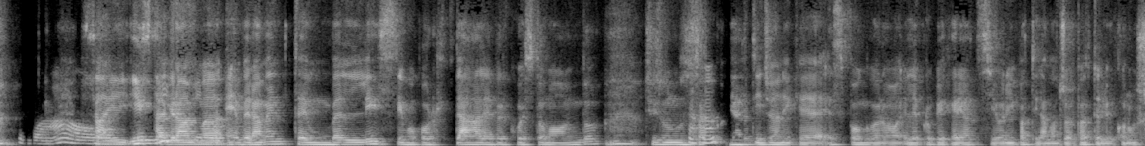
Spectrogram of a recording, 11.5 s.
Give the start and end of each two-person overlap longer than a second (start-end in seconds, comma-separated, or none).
0.8-2.3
